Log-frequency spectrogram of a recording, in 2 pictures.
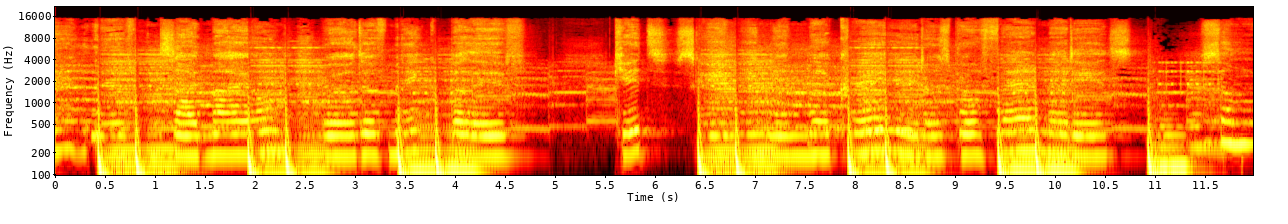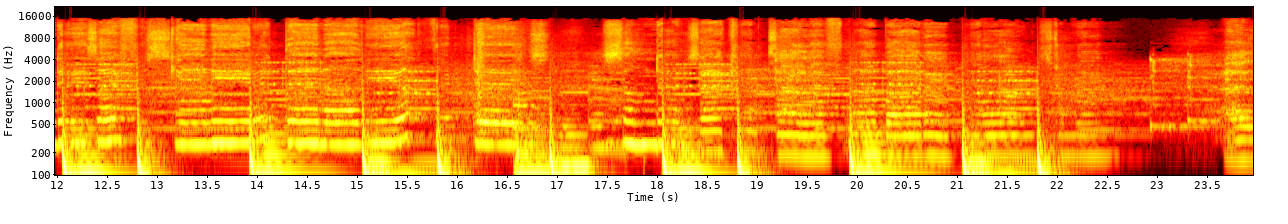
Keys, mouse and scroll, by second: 0.3 ctrl+s, 9.0 click, 19.2 click, 21.9 Delete, 22.7 click.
